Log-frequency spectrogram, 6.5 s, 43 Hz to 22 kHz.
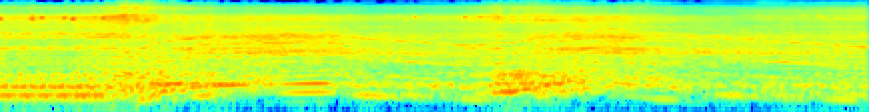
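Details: LS-swapped Mazda B2200 V8 at idle after replacing a failed Bosch 044 fuel pump, with fuel pressure at 50 psi: steady idle with a gentle rise and fall in pitch from a whirring accessory, no misses or knocks. Normal idle.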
